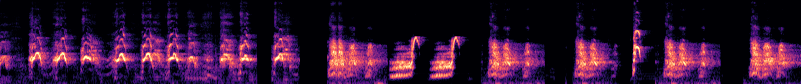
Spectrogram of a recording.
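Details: High, piercing Chihuahua barks come in a fast repeated string, then a few rising whiny yelps, followed by louder, harsher single barks spaced about a second apart.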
